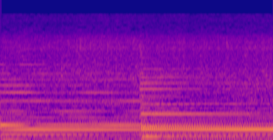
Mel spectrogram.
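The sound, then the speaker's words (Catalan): Sustained piano notes ring over a steady, rain-like hiss. A new set of notes enters about halfway through, and the hiss continues evenly underneath. “Estem sentint el so de la pluja al piano.”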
